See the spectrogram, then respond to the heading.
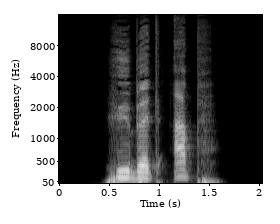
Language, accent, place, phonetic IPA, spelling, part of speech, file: German, Germany, Berlin, [ˌhyːbət ˈap], hübet ab, verb, De-hübet ab.ogg
- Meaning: second-person plural subjunctive II of abheben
